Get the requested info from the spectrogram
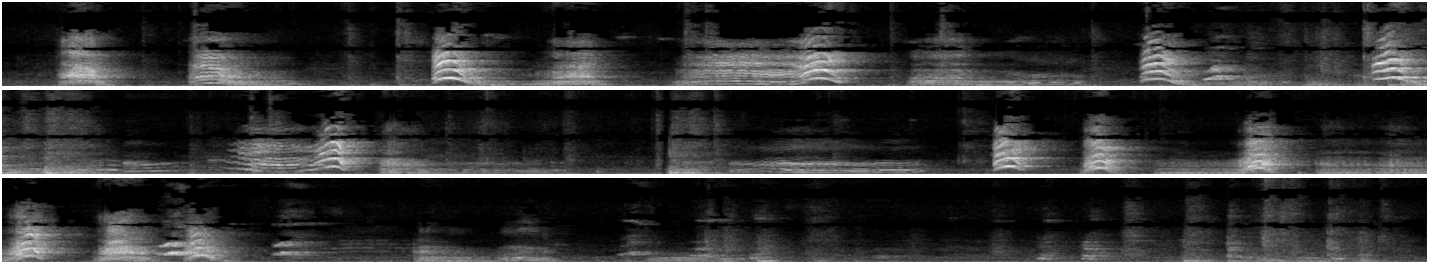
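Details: Two rescued six-week-old puppies, a brother and sister fostered after being found alone at five weeks, play and bark: a dense run of short, high yappy barks and squeaky yelps, some growly, with occasional human speech.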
